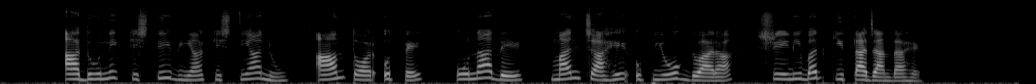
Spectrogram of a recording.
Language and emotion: Punjabi, neutral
